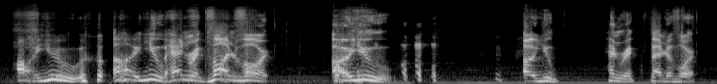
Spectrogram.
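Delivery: low intimidating, menacing voice. Confronting a man with a sword drawn, pointing at him: intimidating voice. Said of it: "I say with the sword and an intimidating voice".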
